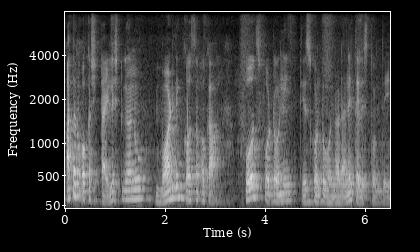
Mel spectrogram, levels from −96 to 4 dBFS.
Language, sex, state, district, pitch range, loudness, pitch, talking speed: Telugu, male, Andhra Pradesh, Manyam, 100-145 Hz, -23 LUFS, 120 Hz, 110 wpm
